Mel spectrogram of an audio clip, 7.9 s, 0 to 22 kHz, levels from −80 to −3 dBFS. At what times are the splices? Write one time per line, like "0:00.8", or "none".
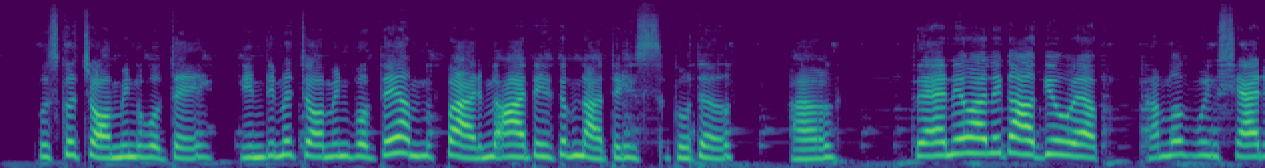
none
